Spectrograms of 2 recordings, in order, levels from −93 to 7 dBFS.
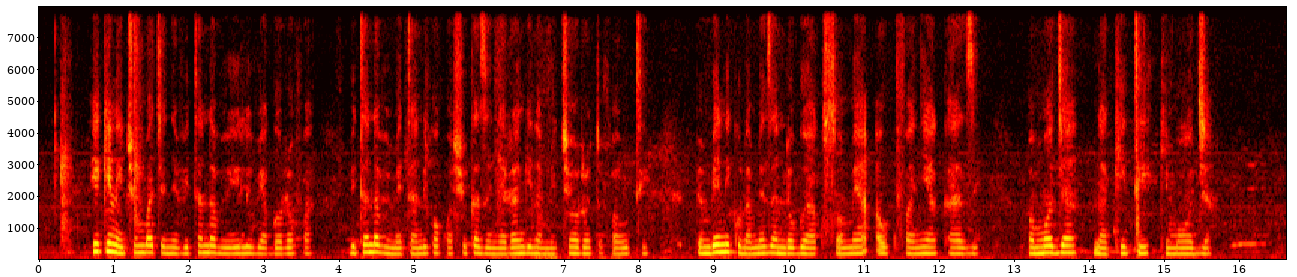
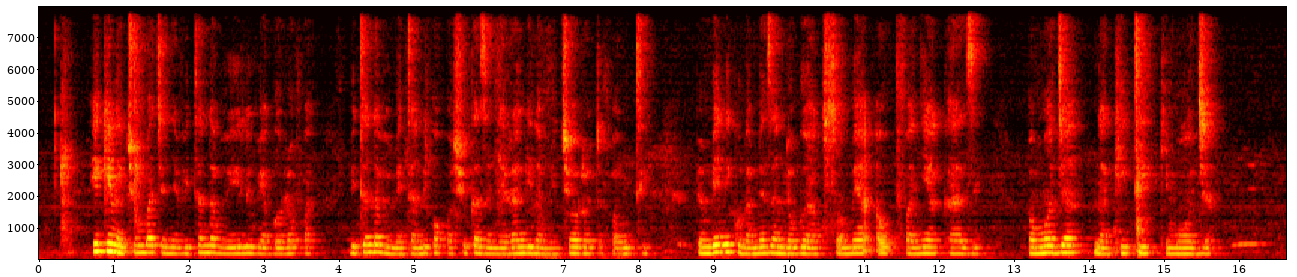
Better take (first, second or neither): first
